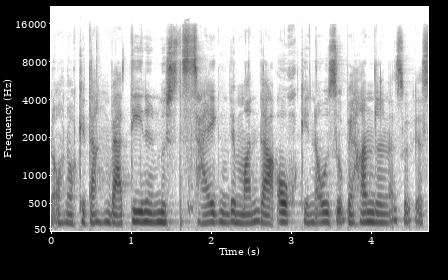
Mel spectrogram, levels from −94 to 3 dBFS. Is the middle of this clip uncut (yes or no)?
no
